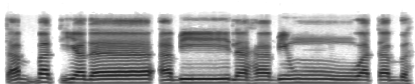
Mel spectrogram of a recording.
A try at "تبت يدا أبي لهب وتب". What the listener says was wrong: এই দেখেন তাবে, এখানে তাসদিদ আছে, তাসদিদের উচ্চারণ আসে নাই। ওয়াতাব, হ্যাঁ, আর এক আলিফ আর তিন আলিফ প্রায় সমানই হয়ে গেছে আর কি।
